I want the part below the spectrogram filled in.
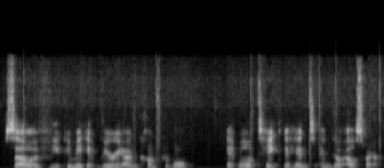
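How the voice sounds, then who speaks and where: A woman's voice: sits low, lively intonation, a little fast, breathy edge, low-quality recording. A woman with a stuffy, congested nose, giving a chatty online lecture as a teacher, full of playful asides. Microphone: video call.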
